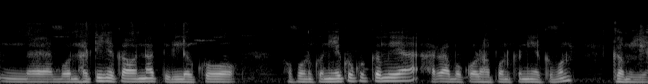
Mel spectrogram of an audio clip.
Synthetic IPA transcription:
bɔnɦəʈiɲakawanat̪ilːɔkɔ | ɔpɔnkɔnijakɔkɔkəmijaːɾabɔkɔɽɦɔpɔnkənijakɔbɔn | kəmija

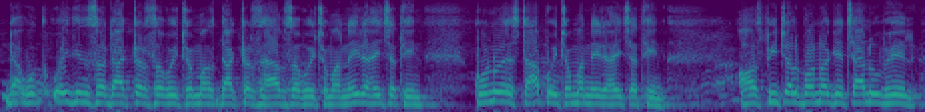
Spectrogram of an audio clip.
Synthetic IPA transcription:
ɖoid̪insə̃ɖak̚ʈəɾsəbojʈʰəmaɖak̚ʈəɾs̬əɦabsəbojʈʰəmanəjɾəɦɛt͡ʃʰət̪ʰin | konoesʈapojʈʰəmanəjɾəɦɛt͡ʃʰət̪ʰin | ɦɔspiʈəlbənɔk̬et͡ʃalubʱel

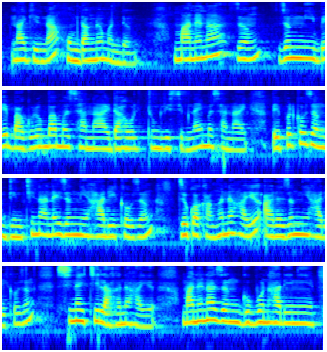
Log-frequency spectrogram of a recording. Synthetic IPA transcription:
naɡiɾnahomdaŋnɯmɐndɯŋ | manɯnazɯŋzɯŋnibebaɡuɾɯmbamɯsanajdaɦoltʰuŋɡɾisib̚najməsanajb̥epʰəɾkʰɯwzɯŋdintʰinanajzɯŋniɦaɾikʰɯwzɯŋ | zɯkwakʰaŋɦɯnɯɦajɯʔaɾɯzɯŋniɦaɾikʰəwzɯŋ | sinajtʰilaɦɯnɯɦajɯ | manɯnazɯŋɡubunɦaɾini

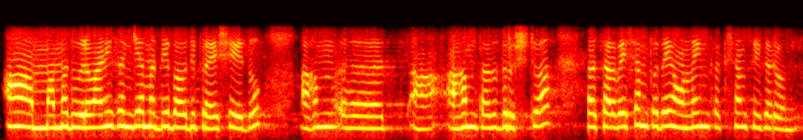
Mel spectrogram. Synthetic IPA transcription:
aːmɐmɐd̪uːɾɐʋaːɳisɐŋkʰjaːmɐd̪ʱjɐbʱaːʋɐt̪ipɾɐeːʂɐjd̪u | ɐɦɐm | ɐɦɐmt̪ɐd̪ɐd̪ɾuʂʈʋɐ | sɐɾʋeːʃɐmkɾɐd̪ɐjoːnlɐjnkɐkʂaːmsʋiːkɐɾoːni

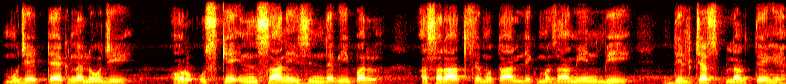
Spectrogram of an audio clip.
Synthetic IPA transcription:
mʊd͡ʒʱeʈeːknoːloːd͡ʒi | ɔːɾʊskeɪnsaːnizɪ̃nd̪əɡipɐɾ | ɐsəɾaːt̪semʊt̪aːlːɪkmɐzaːmiːnbʱi | d̪ɪlt͡ʃəsplɐɡt̪eɦɛ̃ː

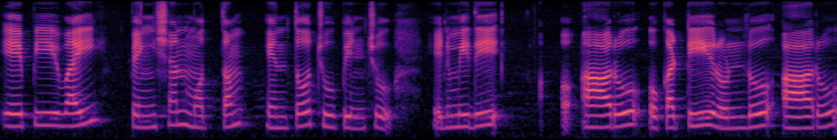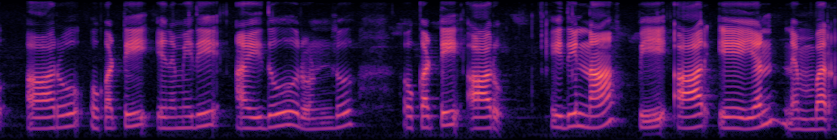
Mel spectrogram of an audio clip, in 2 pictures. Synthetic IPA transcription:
eːpiːʋɐj | pe̞nʂɐnmɔt̪ːɐme̞nt̪o̞ːt͡ʃuːpiɲt͡ʃu | e̞nimid̪i | aːɾuɔkɐʈiɾe̞ɳɖuaːɾu | aːɾuɔkɐʈienimid̪iɐjd̪uɾeɳɖu | ɔkɐʈiʔaːɾu | id̪inaːpiːaːɾeːenːembɐɾ

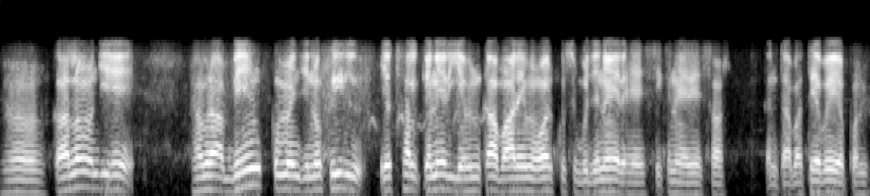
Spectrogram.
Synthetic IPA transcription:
ɦãkəɦlõd͡ʒi | ɦəmɾabẽŋkmẽd͡ʒinokɾiːljeksʰəlkeneɾieʊnkabaːɾemẽɔːɾkʊt͡ʃʰbʊd͡ʒʱnaeɾəɦesɪkʰnaɾəɦesəɾ | kə̃nʈabət̪ebəəpən

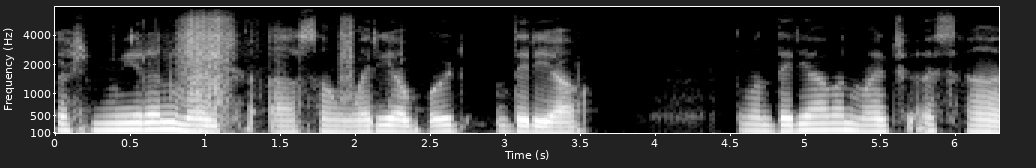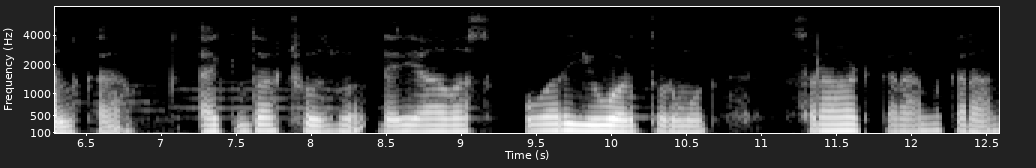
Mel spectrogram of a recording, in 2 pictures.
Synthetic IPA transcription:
kɐʃmiːɾɐnʋaːnt͡ʃʰiaːsãwɐɾijaːbɐʈ | d̪ɐɾjaːw | t̪ɐmɐ̃d̪ɐɾijaːʋɐnʋɐ̃ːnʲt͡ʃʰiɐ̰sɾaːnkɐɾã̰ː | ɐkʲd̪ɐt͡ʃʰuzbɨd̪ɐɾjaːʋɐs | uwɐɾjuwɐɾt̪uɾmut̪ | sɾãːʈʰkɐɾaːnkɐɾaːn

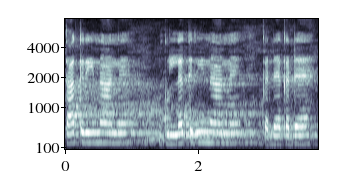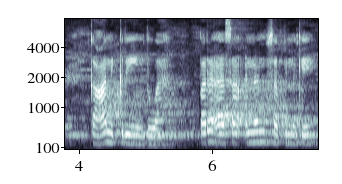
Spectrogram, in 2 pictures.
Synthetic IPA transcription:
t̪aːkɪɾiːnaːnɪɡʊləkɪɾiːnaːɦnɪkɐɗ̃kɐɗɪ̃ | kaːnɪkɾiĩːn̆d̪oaːɦe | pɐɾɐsãʔɪn̤ənɪ̆sɐbʊnɪ̆kʰeː

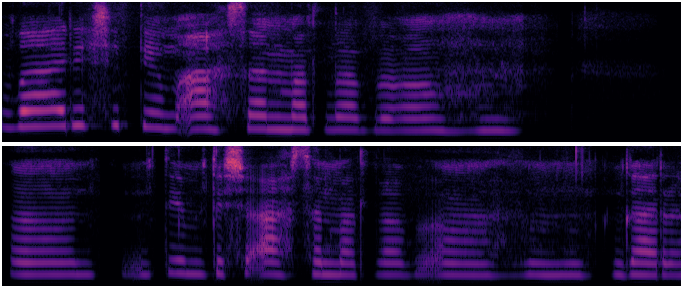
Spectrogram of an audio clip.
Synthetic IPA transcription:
ʋaːɾisit̪emasanmɐt̪lɐb | t̪emt̪esḭʔaːsanmɐt̪lɐb | ɡʱɐɾ

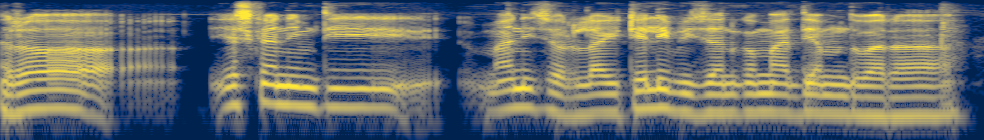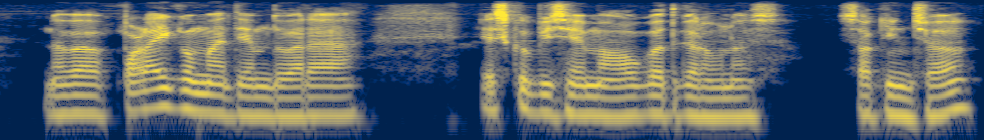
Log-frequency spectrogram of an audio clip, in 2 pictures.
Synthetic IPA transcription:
rʌ | eskanimt̪imanisʌɾulajʈelibʱid͡zʌnkomad̪ʱjʌmd̪waɾa | nʌbapʌɽajk̬omad̪ʱjʌmd̪waɾa | eskobisʌemaʌwɡʌt̪ɡʌɾawnʌ | sʌkint͡sʰʌ

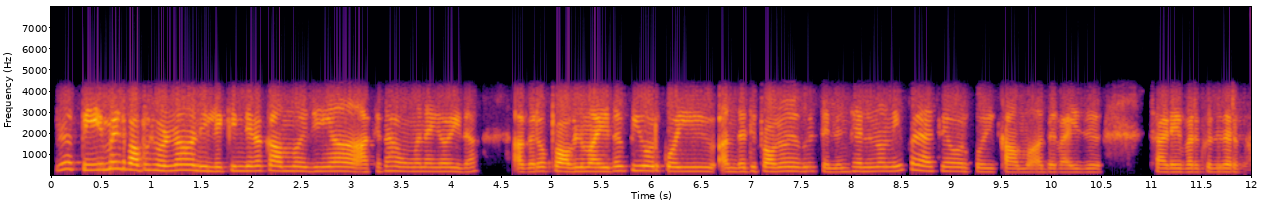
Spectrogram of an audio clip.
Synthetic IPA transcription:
naːpeːmẽːɳʈʋaːpuːt͡ʃʰoːɽnãːoːnĩːleːkɪnd͡ʒeːɡaːkəmd͡ʒɪjãːakʰːet̪aːɦauŋɡanaːɡaɦoːid̪aː | ə̰ɡəɾoːpɾaːbləmaːid̪apioːɾkoːiːə̰̃nd̪əɾd̪iːpɾɔːbləmekoselənt͡ʃeːlənõːnĩːpəɾɛːseːoːɾkoːiːkəməd̪əɾʋaːizsaːɖeːʋəɾkd̪eːd̪əɾ

